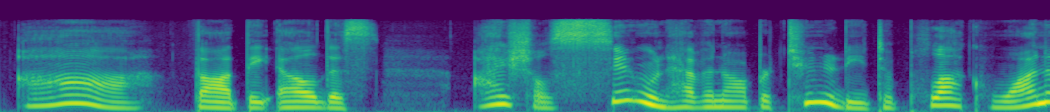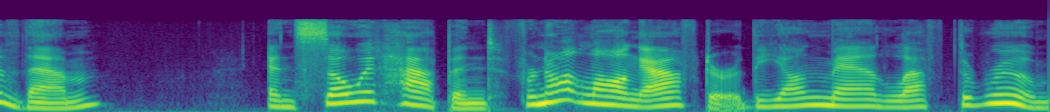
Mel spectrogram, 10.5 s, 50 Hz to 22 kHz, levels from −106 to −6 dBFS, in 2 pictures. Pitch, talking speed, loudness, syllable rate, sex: 215 Hz, 165 wpm, -19 LUFS, 4.3 syllables/s, female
